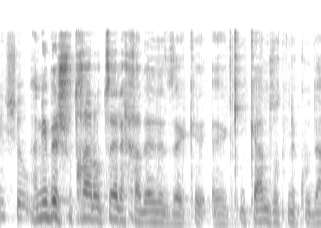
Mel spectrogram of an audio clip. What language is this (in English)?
Hebrew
